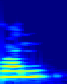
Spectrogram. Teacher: آگے حمزۃ الوصل ہے، اس کو ڈراپ کر کے لام کے ساتھ ملا دیں گے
